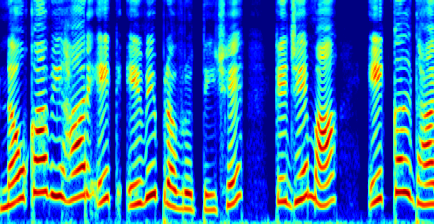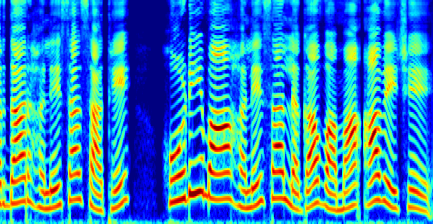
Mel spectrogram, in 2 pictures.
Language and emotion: Gujarati, neutral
